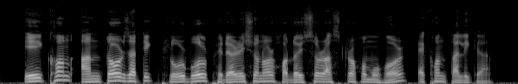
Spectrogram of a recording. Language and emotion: Assamese, neutral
